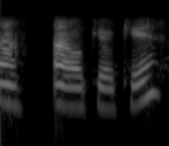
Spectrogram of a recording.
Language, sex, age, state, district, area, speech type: Tamil, female, 18-30, Tamil Nadu, Kallakurichi, rural, conversation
